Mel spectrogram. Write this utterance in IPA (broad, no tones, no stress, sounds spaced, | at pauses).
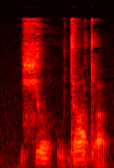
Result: ɕ ɤ h ṵ d a dˤ ṵ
